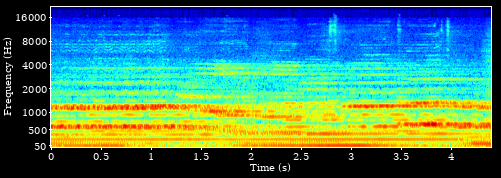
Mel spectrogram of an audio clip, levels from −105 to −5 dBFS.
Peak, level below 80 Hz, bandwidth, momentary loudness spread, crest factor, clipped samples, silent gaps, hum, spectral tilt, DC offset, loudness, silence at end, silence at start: -8 dBFS; -30 dBFS; 13 kHz; 7 LU; 14 dB; under 0.1%; none; none; -7.5 dB/octave; under 0.1%; -21 LUFS; 0 s; 0 s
